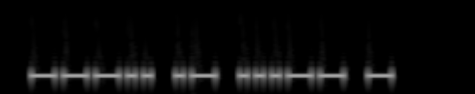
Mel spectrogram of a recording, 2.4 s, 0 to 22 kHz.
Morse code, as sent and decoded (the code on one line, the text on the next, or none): ---.. .- ...-- -
8A3T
